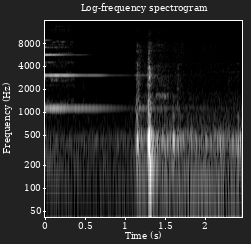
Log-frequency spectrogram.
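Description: Desk service bell ringing out after a single tap, its bright multi-tone ring dying away within about half a second. A couple of faint short sounds follow about a second later.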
